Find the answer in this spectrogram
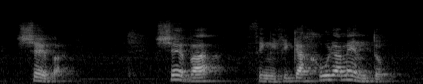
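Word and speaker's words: שבע: 7 en hebreo se pronuncia Sheva. Sheva.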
